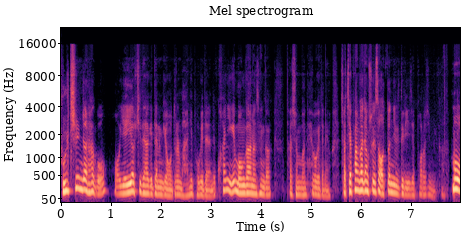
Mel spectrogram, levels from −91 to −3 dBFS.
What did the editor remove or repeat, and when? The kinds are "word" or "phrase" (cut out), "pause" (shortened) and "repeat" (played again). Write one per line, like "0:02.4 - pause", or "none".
0:04.3 - pause

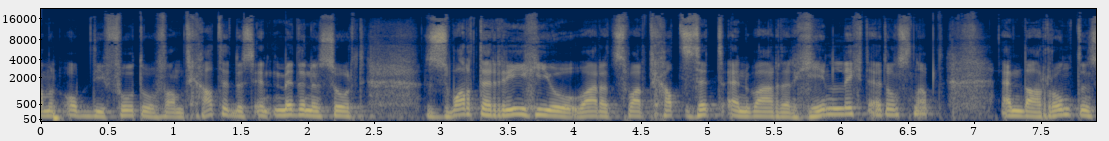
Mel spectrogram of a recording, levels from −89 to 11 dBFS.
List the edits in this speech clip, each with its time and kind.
0:01.1 - phrase

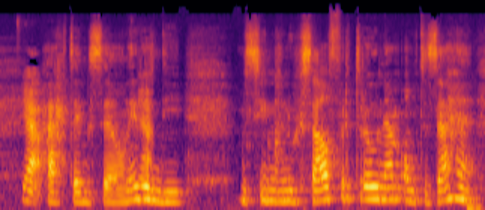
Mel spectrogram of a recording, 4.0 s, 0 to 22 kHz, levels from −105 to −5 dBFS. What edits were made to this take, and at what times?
0:01.3 - phrase
0:02.3 - word

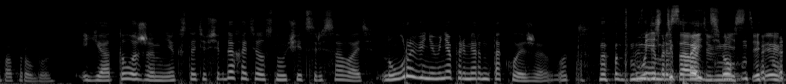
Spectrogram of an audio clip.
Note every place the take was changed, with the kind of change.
none

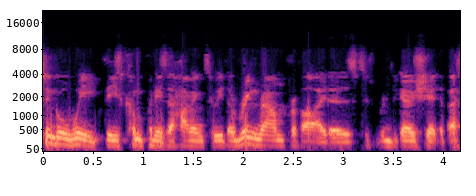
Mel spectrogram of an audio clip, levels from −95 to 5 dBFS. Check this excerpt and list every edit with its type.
none

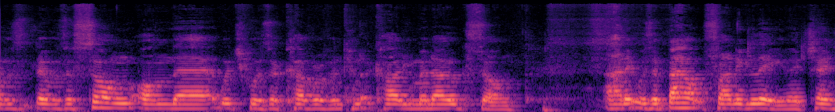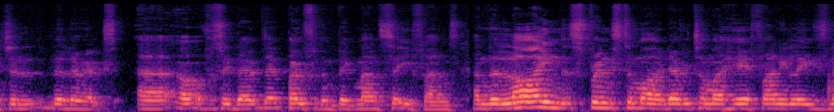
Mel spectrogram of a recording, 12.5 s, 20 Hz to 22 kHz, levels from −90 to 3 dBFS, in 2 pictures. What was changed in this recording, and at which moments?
0:02.6 - phrase
0:06.0 - word
0:09.8 - pause

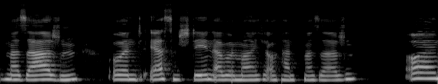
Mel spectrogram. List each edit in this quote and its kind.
0:01.7 - phrase
0:02.3 - word
0:02.8 - word

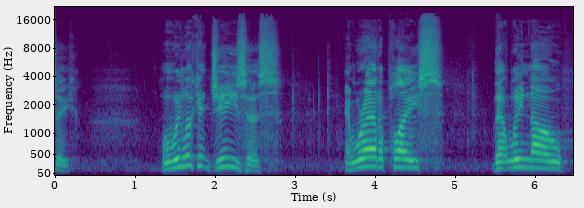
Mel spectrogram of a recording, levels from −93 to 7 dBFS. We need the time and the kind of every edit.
none

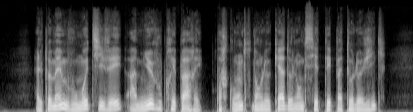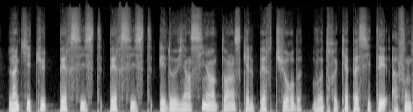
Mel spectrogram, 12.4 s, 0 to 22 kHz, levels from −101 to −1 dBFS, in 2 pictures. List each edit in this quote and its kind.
0:03.1 - pause
0:07.8 - repeat

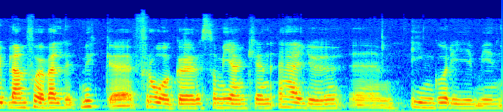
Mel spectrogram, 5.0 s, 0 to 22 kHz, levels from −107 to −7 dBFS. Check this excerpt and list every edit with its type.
0:04.0 - pause

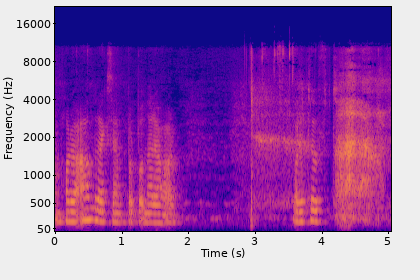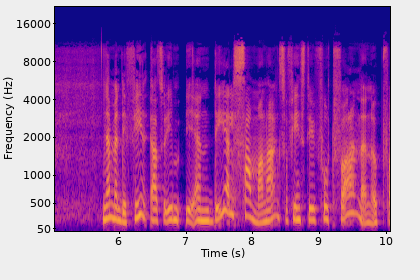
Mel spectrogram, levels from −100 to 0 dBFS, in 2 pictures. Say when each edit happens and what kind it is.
none

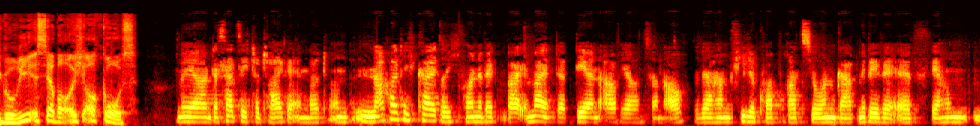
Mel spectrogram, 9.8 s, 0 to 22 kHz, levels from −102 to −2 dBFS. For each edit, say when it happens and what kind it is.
0:01.0 - word
0:04.4 - word
0:04.9 - word
0:06.2 - word
0:07.3 - word
0:08.7 - word

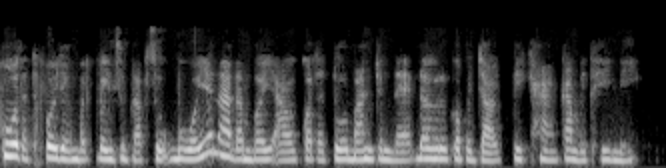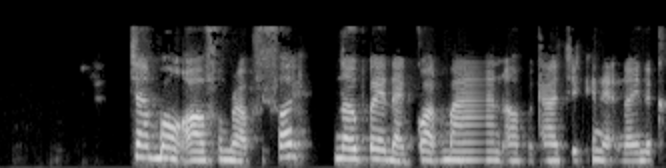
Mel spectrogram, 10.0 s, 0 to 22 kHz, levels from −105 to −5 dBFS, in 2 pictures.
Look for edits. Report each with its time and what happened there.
0:07.0 - word

